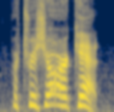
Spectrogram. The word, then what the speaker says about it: Patricia Arquette: Somewhere Patricia Arquette has sensed that you have pronounced her name correctly.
